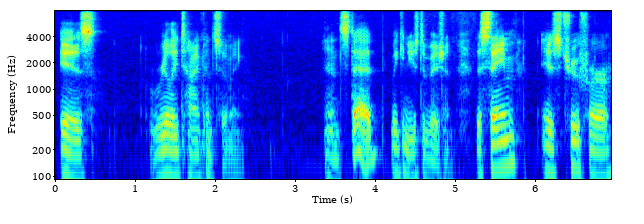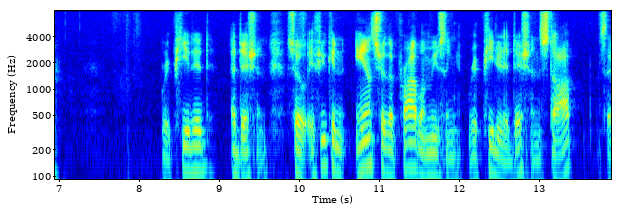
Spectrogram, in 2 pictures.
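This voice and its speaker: Deep-voiced guy teaching a math review over a whiteboard, jokey asides, walks through steps slow. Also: creaky, darkish tone, husky. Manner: chatty, joking asides, repeats steps slowly. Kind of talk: recorded math review lesson. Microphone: tablet voice-over of a whiteboard.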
